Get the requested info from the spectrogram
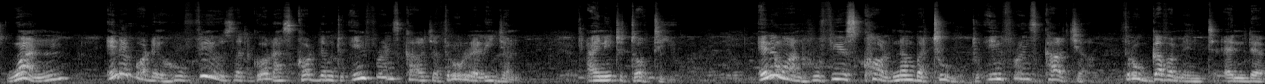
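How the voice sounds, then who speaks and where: There's noticeable background noise and audible room echo as a man speaks at a moderate pace in a high pitch with very wide pitch swings. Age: 60s. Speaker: bishop. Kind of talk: birthday address.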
